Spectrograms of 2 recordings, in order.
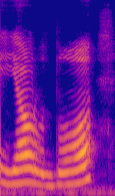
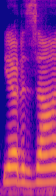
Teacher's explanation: یرزا نہیں پڑھنا، ضاد کو ہیوی پڑھنا ہے اور کھڑی زبر کو پڑھنا ہے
